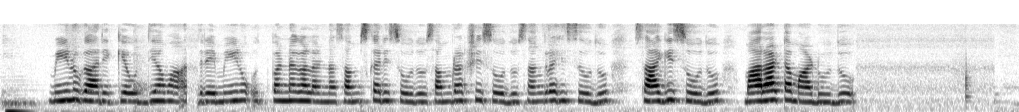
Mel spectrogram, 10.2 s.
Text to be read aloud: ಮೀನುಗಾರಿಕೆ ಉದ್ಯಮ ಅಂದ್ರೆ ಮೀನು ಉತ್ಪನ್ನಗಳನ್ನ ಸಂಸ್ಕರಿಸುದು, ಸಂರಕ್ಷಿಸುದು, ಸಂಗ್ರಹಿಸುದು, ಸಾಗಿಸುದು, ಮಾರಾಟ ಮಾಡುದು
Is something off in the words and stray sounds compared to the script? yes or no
yes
